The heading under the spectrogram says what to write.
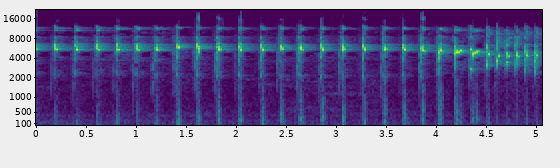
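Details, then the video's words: Lovebird ngetik call used to draw in other lovebirds: steady high ticks about five per second, ending in a quicker, denser burst of shrill notes. "SUARA LOVE BIRD ( LABET ) NGETIK, NGEKEK PANJANG AMPUH UNTUK MEMANCING LABET YANG LAIN"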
